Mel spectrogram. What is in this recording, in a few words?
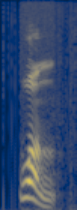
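"weng", Chinese, fourth tone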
